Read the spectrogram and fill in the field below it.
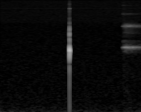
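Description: A short click sounds as the console starts a game.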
